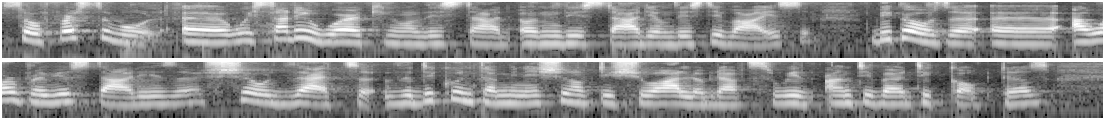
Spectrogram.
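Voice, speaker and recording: A woman with an Italian accent talks at a fairly quick pace in a dark, mellow tone at medium pitch, with ordinary pitch variation. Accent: Italian accent, non-native English. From Italy. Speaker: research scientist at a medical device company. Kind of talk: conference presentation. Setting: conference hall with audience. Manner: halting, many fillers.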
